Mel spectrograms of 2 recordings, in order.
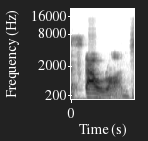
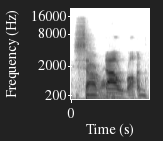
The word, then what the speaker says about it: Sauron: The original King Kong going against Sauron... Am I mispronouncing it? I'm sorry. – Sauron. Sauron from the Lord of the Rings trilogy.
